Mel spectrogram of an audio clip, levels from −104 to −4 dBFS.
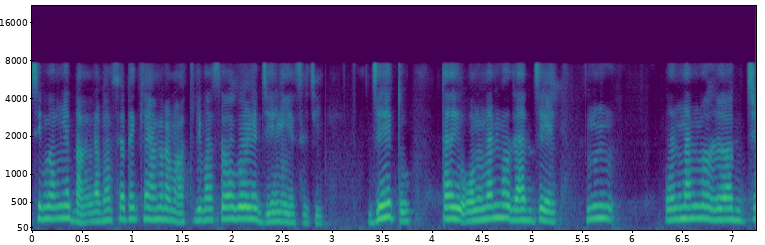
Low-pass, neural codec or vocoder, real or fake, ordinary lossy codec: none; codec, 16 kHz, 1 kbps, FreqCodec, smaller model; fake; none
